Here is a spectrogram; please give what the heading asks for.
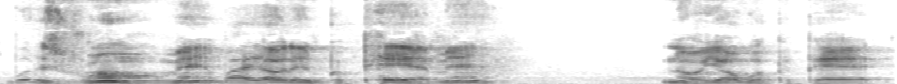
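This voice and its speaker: Hoarse man ranting about boxing. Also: on the low side, sing-song, a little slow, mellow, faint music behind. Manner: heated, repeating rhetorical questions. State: hoarse from yelling. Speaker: boxing channel host. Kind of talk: animated boxing commentary rant.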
